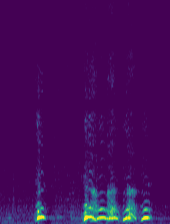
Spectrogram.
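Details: Dog giving one sharp bark, then a run of three rapid barks with a whiny, yelping edge, each bark brief and mid-pitched.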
